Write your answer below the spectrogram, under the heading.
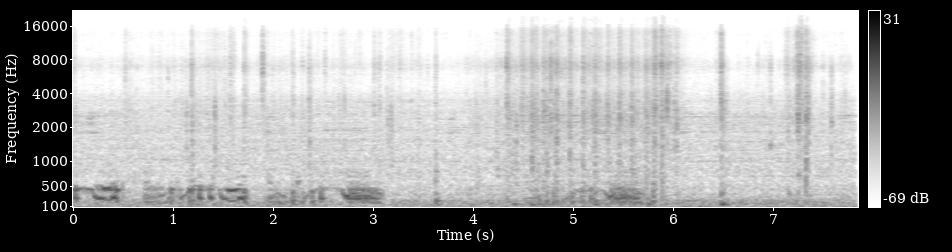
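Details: Low, bubbling coos from kept pigeons, a cluster of rolling phrases over the first three seconds, a pause, then one more coo phrase, with soft rustling behind.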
